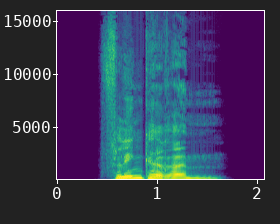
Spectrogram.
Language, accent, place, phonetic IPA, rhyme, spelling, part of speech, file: German, Germany, Berlin, [ˈflɪŋkəʁəm], -ɪŋkəʁəm, flinkerem, adjective, De-flinkerem.ogg
- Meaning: strong dative masculine/neuter singular comparative degree of flink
